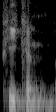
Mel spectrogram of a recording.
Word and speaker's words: pecan: You say it like pecan rather than pecan, I think, Mrs.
